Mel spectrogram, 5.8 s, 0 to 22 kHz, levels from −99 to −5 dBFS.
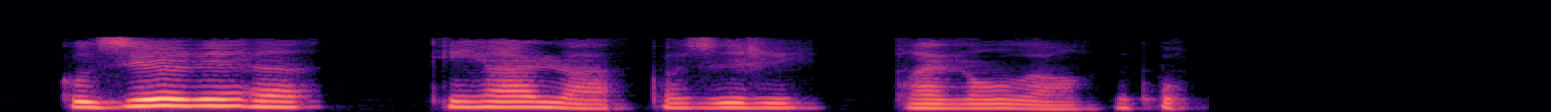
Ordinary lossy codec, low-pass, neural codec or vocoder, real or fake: none; 5.4 kHz; codec, 16 kHz, 0.5 kbps, FunCodec, trained on Chinese and English, 25 frames a second; fake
